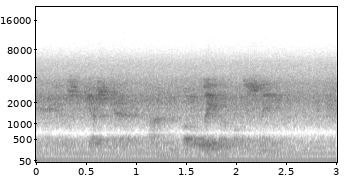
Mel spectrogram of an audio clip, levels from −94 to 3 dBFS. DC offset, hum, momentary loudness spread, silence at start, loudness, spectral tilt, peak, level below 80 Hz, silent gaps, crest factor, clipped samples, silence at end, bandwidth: under 0.1%; none; 8 LU; 0 s; -37 LUFS; -1.5 dB/octave; -20 dBFS; -62 dBFS; none; 20 dB; under 0.1%; 0 s; over 20 kHz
